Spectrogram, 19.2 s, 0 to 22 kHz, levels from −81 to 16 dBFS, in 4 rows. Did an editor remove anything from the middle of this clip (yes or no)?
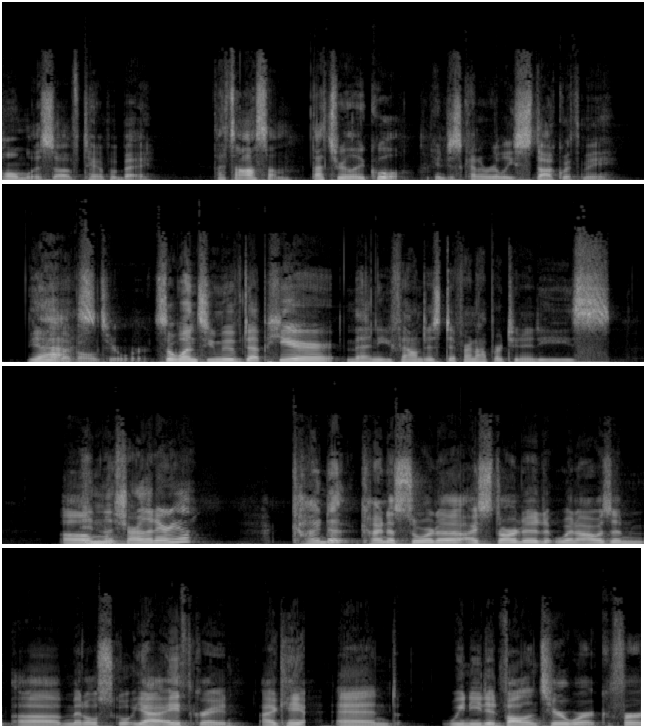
yes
